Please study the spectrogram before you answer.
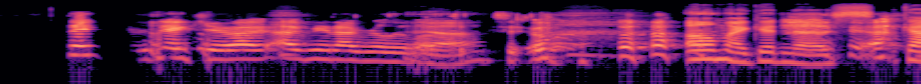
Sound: laughs

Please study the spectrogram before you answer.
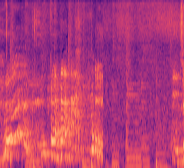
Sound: laughing

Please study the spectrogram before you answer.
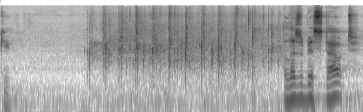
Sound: graduands clapping

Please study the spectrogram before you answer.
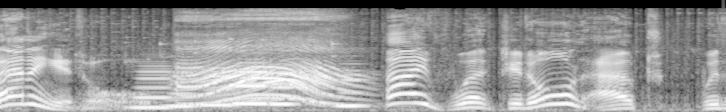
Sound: children gasp in awe

